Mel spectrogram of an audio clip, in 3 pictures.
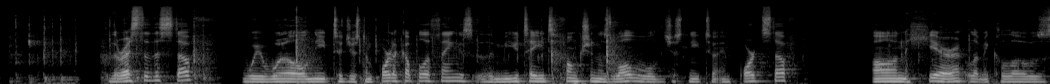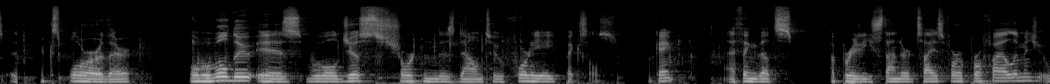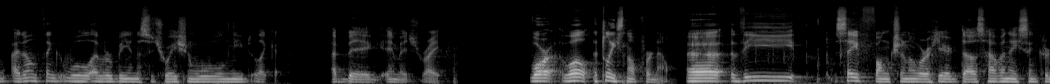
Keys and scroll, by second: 0.0 ctrl+v, 1.9 alt+Return, 12.2 ctrl+w, 17.3 ctrl+s, 29.5 alt+Return.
